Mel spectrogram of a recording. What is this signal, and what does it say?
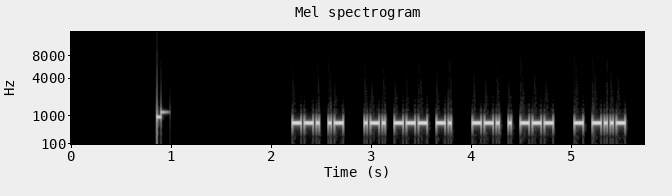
Morse code, heard as a keyed tone, about 37 wpm, 700 Hz. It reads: GA RON GEO TX
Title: K1USN SST QSO Practice - 40wpm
